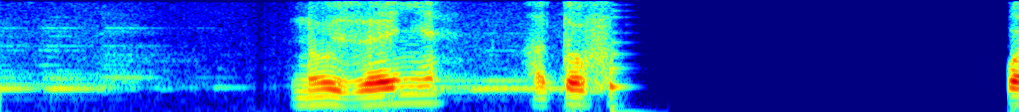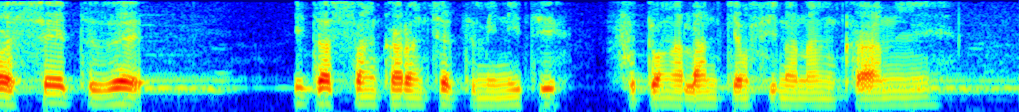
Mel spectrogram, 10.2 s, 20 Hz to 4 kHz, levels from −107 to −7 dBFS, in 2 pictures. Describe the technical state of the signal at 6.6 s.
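Around 6.55 to 6.59 s there's a skip ahead: roughly 0.4 s of speech got dropped while later audio was already queued, so playback jumps forward with a near-seamless join. It sits inside a jitter buffer speed-up running 5.32 to 9.64 s, where the receiver keeps trimming pitch-period slivers to drain excess delay, so the speech comes out about 134% fast at unchanged pitch and sounds hurried.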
